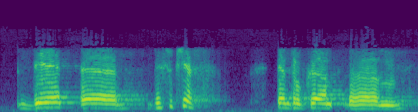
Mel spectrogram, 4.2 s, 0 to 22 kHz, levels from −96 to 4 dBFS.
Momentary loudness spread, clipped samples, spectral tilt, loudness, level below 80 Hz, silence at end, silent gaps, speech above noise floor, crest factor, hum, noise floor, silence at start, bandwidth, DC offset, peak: 11 LU; under 0.1%; -4.5 dB/octave; -13 LUFS; -56 dBFS; 0.15 s; none; 37 dB; 12 dB; none; -50 dBFS; 0.15 s; 3.9 kHz; under 0.1%; -2 dBFS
